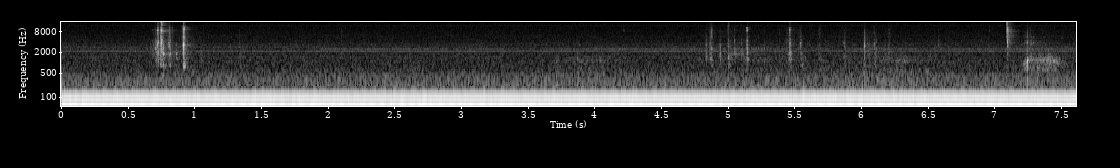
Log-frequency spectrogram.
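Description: A computer keyboard pressed for a shortcut while working in design software: a few sharp, quick key clicks in small clusters, close and clear over a steady low electrical hum in an otherwise quiet room.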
